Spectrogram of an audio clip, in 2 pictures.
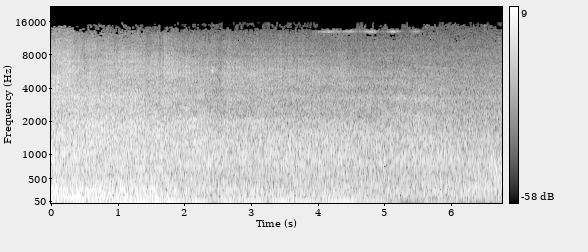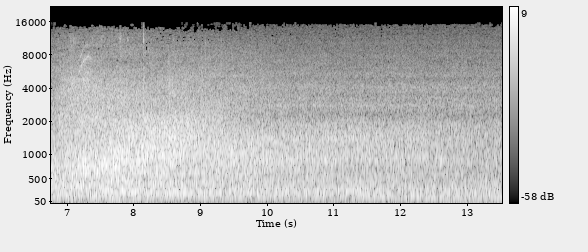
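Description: Road traffic going by: a heavy low rumble that fades out about five seconds in, then another vehicle swelling and fading past around the middle.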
